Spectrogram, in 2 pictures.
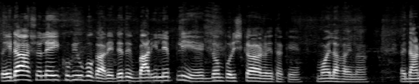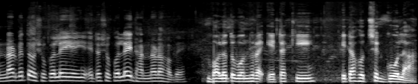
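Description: Out in a village farmyard, a young Bengali man vlogs in simple, teacherly language, putting questions to his viewers and then answering them himself. His voice is a little high and smooth, and he talks fairly quickly.

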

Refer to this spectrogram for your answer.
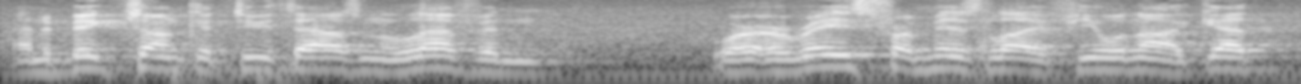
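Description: Speaking at a podium in a community center hall, an Egyptian-born man in his thirties gives a public talk as a panel speaker, casual and full of fillers and restarts. He talks fairly quickly, with a fairly high, darkish voice and fairly even intonation. The podium mic audio is dull, with a little hiss or hum.

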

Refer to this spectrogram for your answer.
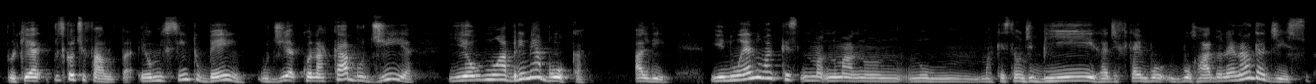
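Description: Woman, casual reflective talk; low, mellow voice, halting speech full of fillers, frank and exasperated. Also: lively intonation, muffled recording. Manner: halting, many fillers and restarts. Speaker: conversation partner in spiritual talk.

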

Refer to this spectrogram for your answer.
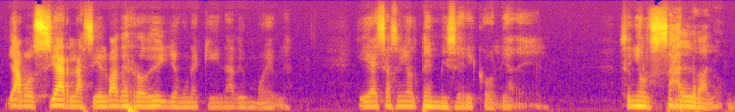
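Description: Dramatic pastor telling testimony. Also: male voice, on the high side. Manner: dramatic storytelling, voicing others in quotes. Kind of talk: emotional personal testimony.

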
